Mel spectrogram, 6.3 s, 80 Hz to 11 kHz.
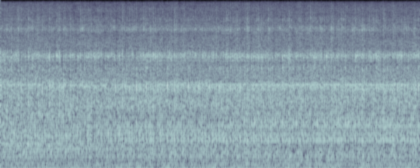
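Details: Cat 657E scraper, Caterpillar C18 diesel idling after rebuild following oil loss from failed air compressor (new cam/idler gears, timing cover, compressor, repaired pan): deep steady rumble, even beat, turbo hiss, no knocking; normal idle.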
